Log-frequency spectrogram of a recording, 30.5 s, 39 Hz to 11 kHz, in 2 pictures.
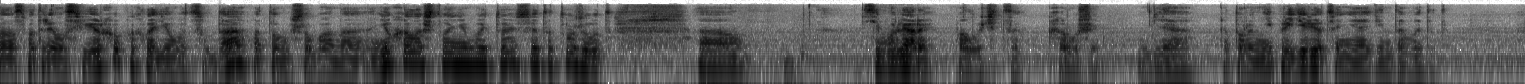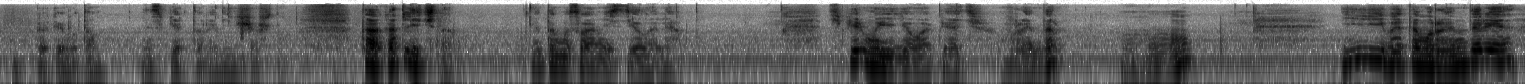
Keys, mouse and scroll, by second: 4.7-7.6 middle drag, 13.9-14.6 scroll down 1, 14.6-15.6 scroll up 2, 16.4-22.3 shift+middle drag, 22.3 click, 24.7 click.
